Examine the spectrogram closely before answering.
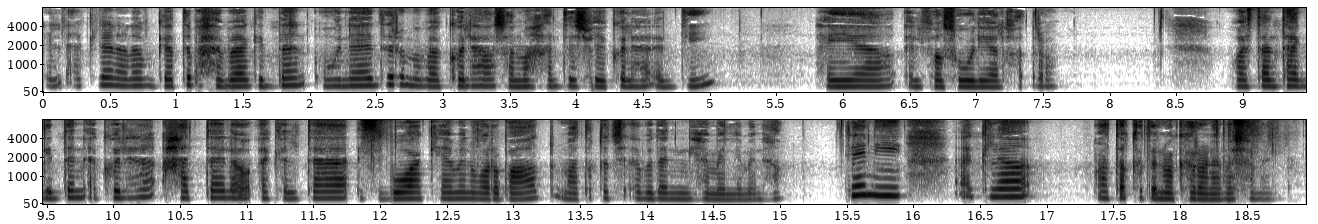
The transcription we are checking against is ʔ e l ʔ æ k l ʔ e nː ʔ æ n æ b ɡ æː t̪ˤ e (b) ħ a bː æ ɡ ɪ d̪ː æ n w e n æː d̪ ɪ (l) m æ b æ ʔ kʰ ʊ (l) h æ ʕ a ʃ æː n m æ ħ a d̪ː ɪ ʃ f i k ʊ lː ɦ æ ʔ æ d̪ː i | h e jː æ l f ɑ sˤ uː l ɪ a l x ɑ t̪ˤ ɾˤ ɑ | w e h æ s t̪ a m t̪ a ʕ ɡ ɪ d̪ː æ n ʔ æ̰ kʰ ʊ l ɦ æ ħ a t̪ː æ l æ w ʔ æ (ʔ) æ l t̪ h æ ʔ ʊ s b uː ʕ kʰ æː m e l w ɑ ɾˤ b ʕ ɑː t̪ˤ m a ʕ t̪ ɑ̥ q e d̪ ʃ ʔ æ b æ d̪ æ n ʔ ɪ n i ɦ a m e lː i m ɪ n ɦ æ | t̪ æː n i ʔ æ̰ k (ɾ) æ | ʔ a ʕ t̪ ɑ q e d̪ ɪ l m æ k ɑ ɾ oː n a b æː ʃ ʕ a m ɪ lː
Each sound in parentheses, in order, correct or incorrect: correct, incorrect, correct, incorrect, incorrect

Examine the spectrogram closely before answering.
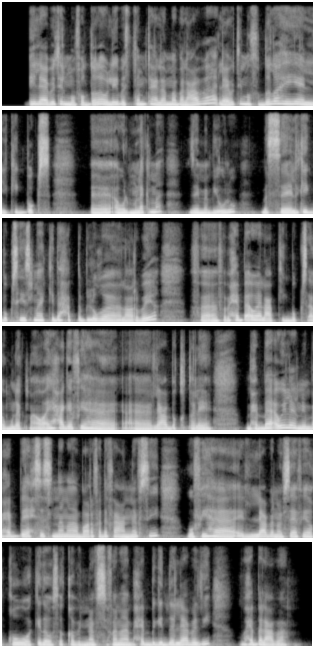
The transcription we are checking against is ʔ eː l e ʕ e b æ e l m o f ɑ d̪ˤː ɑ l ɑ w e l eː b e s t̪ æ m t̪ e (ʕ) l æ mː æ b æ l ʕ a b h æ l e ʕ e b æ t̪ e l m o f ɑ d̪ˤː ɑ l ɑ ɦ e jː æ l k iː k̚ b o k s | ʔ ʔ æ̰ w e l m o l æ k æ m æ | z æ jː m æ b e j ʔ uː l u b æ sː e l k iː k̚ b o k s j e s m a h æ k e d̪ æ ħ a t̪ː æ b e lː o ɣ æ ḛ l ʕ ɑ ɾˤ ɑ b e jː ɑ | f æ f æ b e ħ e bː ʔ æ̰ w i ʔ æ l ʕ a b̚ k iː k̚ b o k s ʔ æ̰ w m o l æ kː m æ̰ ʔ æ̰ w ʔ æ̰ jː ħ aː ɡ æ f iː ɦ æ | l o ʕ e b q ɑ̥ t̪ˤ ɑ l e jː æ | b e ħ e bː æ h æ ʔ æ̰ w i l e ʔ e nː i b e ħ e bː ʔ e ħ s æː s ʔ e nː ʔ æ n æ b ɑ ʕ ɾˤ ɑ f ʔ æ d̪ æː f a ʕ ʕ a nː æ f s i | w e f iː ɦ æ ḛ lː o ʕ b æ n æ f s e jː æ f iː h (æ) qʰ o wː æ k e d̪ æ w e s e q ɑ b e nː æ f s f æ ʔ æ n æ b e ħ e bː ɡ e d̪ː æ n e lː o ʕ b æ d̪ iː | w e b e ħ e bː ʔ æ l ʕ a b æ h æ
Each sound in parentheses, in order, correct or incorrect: correct, correct

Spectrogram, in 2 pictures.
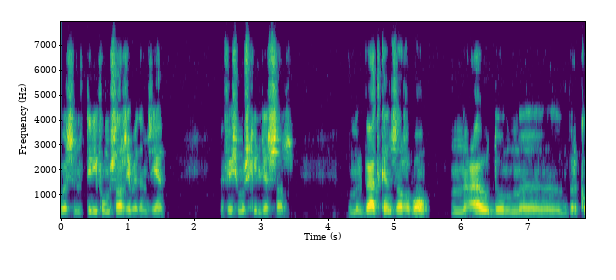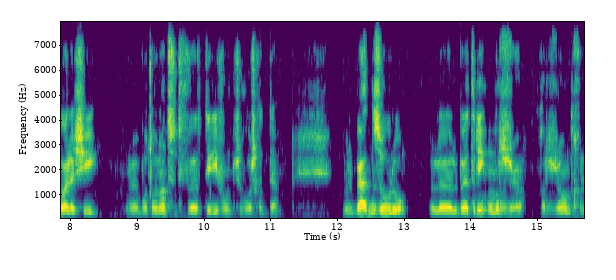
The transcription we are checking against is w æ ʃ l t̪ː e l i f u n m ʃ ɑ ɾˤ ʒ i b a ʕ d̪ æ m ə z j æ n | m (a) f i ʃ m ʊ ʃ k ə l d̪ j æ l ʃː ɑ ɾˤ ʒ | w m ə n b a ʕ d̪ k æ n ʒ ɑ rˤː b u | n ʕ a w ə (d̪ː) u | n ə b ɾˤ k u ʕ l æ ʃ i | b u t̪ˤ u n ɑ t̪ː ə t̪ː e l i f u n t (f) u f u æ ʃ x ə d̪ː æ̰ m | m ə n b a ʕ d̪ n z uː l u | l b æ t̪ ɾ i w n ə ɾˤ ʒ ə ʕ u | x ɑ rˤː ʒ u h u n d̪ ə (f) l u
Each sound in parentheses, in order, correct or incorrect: incorrect, incorrect, incorrect, incorrect

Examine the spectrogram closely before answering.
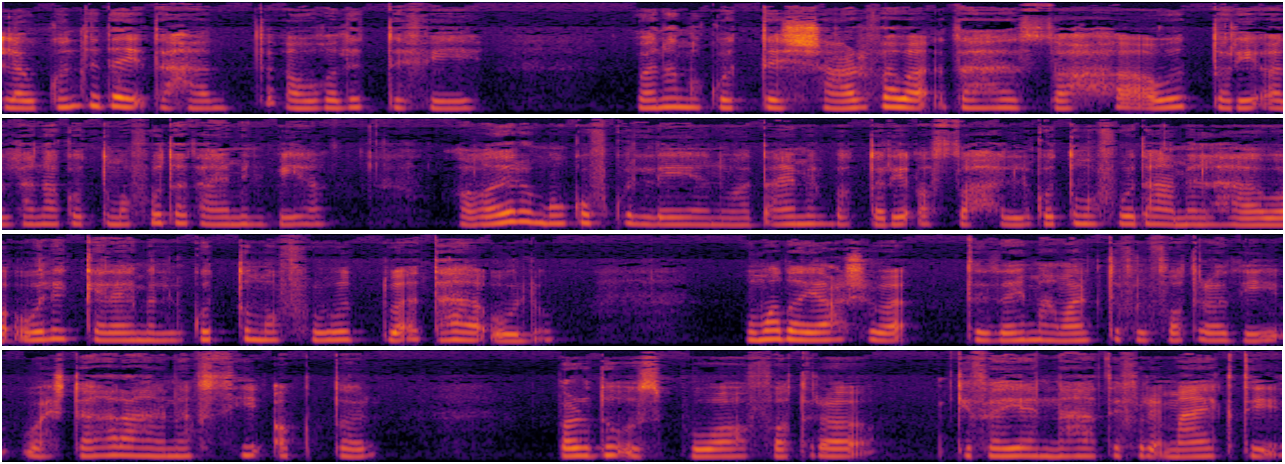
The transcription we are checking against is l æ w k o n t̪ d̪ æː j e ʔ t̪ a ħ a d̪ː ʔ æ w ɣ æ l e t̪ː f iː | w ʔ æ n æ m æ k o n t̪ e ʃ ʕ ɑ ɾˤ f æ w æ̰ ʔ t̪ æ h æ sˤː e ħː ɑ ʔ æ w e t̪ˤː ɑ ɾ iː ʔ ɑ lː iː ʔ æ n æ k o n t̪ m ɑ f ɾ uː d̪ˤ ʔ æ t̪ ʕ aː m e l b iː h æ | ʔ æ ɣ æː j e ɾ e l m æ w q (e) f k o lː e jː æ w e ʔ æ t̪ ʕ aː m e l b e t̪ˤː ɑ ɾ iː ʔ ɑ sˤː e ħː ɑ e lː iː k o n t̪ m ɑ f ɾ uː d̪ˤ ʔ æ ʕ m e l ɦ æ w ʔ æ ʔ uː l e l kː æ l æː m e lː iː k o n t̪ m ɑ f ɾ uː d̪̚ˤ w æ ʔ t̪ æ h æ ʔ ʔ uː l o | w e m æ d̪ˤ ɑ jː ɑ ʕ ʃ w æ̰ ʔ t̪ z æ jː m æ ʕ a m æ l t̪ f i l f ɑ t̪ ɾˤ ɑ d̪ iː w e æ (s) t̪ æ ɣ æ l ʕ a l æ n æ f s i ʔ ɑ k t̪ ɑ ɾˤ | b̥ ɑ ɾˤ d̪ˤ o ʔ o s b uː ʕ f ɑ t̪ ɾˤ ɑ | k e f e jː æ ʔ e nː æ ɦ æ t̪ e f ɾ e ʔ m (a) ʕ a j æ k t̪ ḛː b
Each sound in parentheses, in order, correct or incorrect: correct, incorrect, correct

